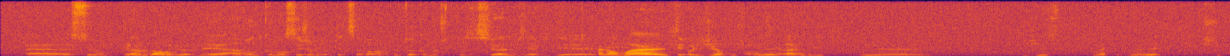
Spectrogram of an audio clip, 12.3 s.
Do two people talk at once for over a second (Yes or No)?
Yes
